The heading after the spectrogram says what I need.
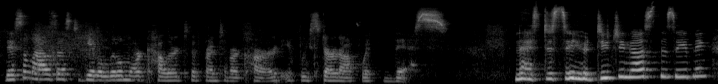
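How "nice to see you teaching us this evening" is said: high, loud mock Aussie accent; attempted Aussie accent. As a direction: put on a playful, higher Aussie accent. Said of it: "Can I try an Aussie one?".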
